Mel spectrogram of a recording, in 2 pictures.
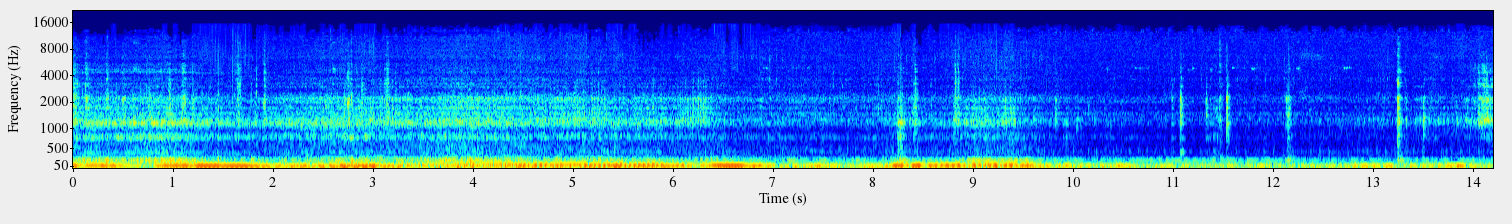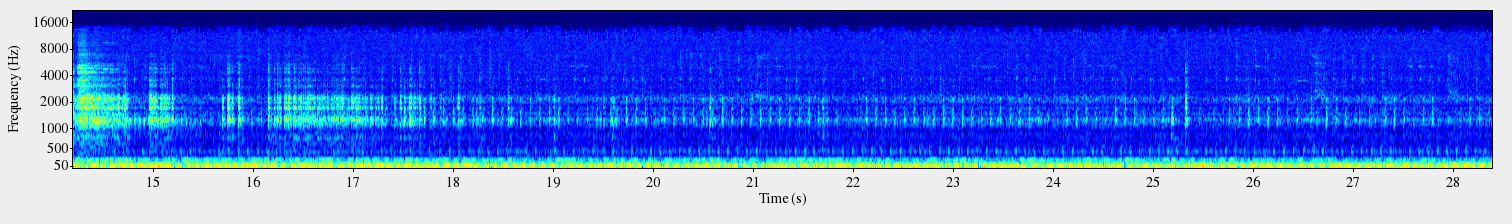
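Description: Wind rumbling on an action camera's microphone, heavy and uneven with a few knocks for the first ten seconds or so, then lower and steadier.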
